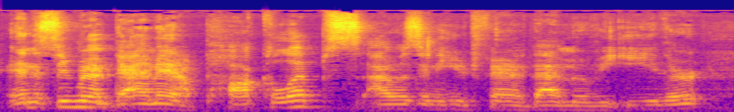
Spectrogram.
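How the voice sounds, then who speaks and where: Congested man rambling excitedly. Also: medium pitch, fast talker. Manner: excitable, rambling, repeats himself. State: congested with a cold. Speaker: vlogger ranking films. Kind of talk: casual top-ten video monologue.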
